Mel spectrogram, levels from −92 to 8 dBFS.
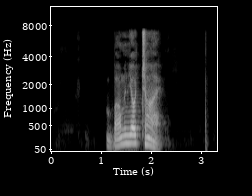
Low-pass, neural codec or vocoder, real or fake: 7.2 kHz; codec, 16 kHz, 2 kbps, X-Codec, WavLM features, trained on Multilingual LibriSpeech; fake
